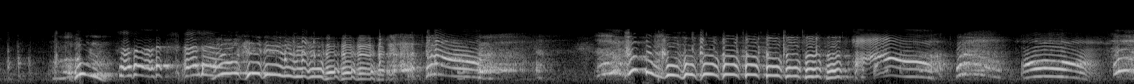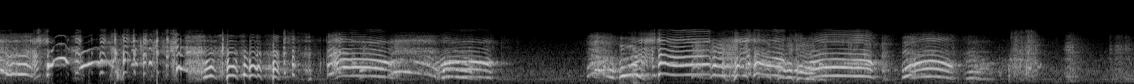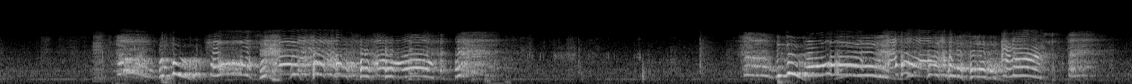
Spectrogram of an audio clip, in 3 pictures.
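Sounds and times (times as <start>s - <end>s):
baby laughing: 1.2s - 4.9s, 6.5s - 9.4s, 11.6s - 13.6s, 17.2s - 21.3s, 23.9s - 27.2s, 30.5s - 33.3s.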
